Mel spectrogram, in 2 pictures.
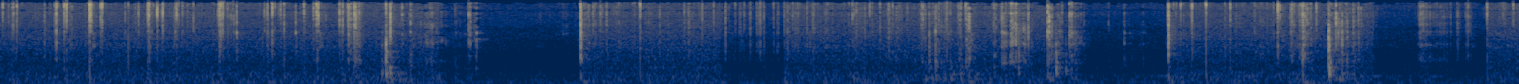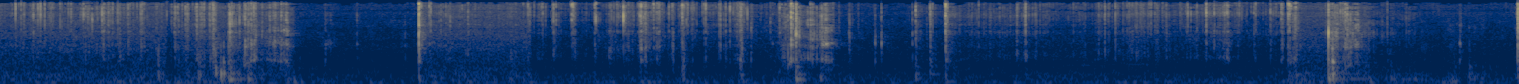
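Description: A blade scrapes curls off a hand-held solid bar of soap with a silver glitter coating over a white core. Bright, crisp scraping and crackling strokes come in short bursts separated by brief quiet gaps, with sharp ticks at the start of some strokes.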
